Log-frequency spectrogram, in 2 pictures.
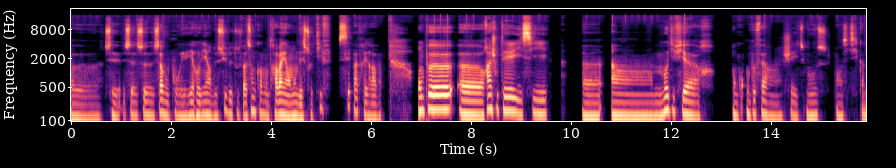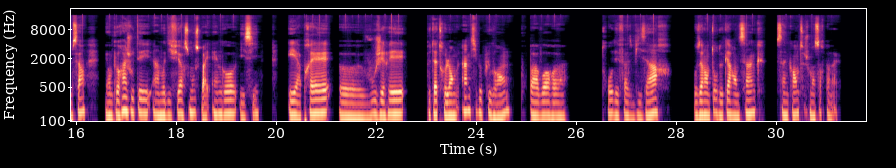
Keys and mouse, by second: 1.5 Tab, 1.9 middle drag, 2.5-2.9 middle drag, 9.5 right click, 12.2 click, 13.3-14.6 right drag, 16.5-18.4 drag, 19.0-19.5 middle drag, 19.9-20.9 middle drag, 22.6 shift+middle click, 23.6-30.0 drag, 30.4 middle drag, 30.8 middle click, 31.4-31.8 middle drag.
